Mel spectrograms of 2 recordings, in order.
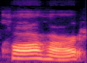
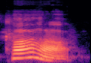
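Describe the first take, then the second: First: The R sounds are clearly pronounced. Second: The R sounds are dropped. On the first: This is how it's said after living down south. "I say Carhartt because I lived down south for so long" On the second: This is how it's said in Maine. "but it's Carhartt. Just get rid of the R's"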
